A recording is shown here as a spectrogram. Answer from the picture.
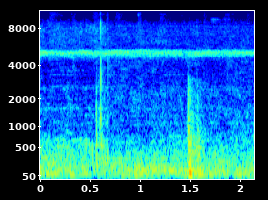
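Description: A wooden door knocking lightly against its frame as a cat pushes at the gap with its head: a light knock about half a second in and a louder one about a second and a half in. Under it runs a faint, steady high-pitched whine.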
